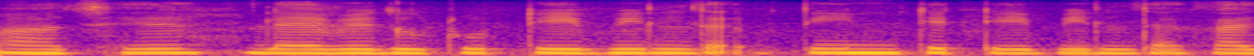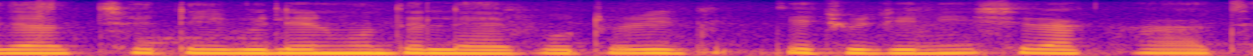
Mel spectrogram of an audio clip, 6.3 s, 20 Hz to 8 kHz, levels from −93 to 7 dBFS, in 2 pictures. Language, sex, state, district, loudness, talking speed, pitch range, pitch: Bengali, female, Odisha, Khordha, -13 LUFS, 170 wpm, 195-205 Hz, 200 Hz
